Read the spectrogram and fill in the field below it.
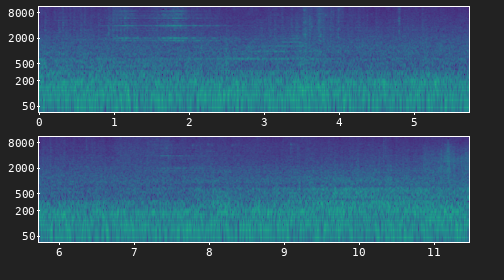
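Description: A car rumbles along a dirt road, heard from inside.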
